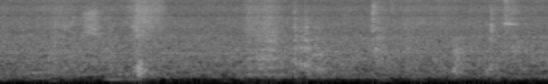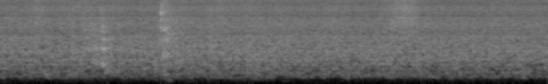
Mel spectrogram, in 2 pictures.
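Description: Movement noise from a person shifting and settling on a sofa: scattered light clicks and taps over a steady hiss, the loudest about a second in.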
